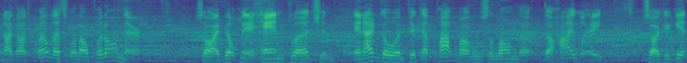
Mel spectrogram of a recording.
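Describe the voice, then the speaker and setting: Audible room echo and noticeable background noise surround a man speaking at a moderate pace with fairly even intonation. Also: fairly high pitch for a man. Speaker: retired land speed racer. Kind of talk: interview. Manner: halting.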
